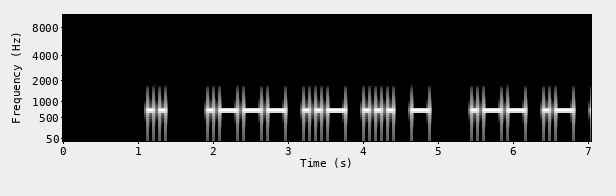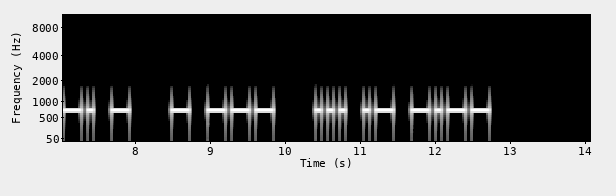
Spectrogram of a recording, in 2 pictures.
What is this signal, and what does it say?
Morse code, heard as a keyed tone, about 15 wpm, 700 Hz. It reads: I JUST WANT TO SAY
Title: Sets of 5 Words Encore 15wpm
